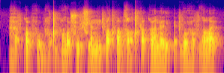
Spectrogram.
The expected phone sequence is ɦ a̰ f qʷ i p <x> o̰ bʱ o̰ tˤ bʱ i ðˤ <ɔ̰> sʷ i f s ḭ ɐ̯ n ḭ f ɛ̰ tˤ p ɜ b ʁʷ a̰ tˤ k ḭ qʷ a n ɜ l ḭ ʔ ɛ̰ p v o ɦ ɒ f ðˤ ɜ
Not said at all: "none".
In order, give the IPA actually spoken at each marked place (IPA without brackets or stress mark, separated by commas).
h, o̰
